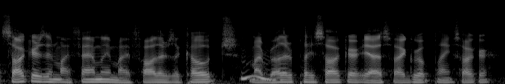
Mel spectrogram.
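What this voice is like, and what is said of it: Non-local accent, apparently Romanian-influenced. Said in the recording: “He played professional soccer in Romania... That's where the accent's from... you're not from Tucson... I heard the accent... That's not the accent.”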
